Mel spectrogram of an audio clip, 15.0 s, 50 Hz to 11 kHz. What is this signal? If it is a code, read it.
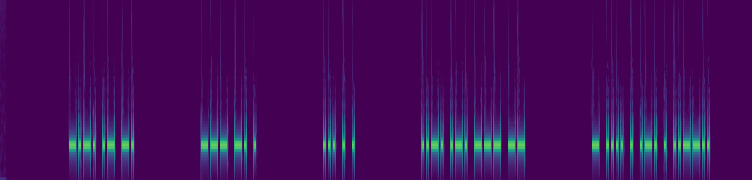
Morse code, heard as a keyed tone, about 25 wpm, 700 Hz. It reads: CAN ONE SEE FROM THERE?
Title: 4x Word-Spacing - Sentences from Top 100 Words - 25wpm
